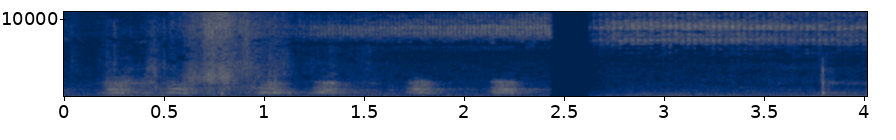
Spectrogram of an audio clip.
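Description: A dog barking about five times in quick succession, short pitched barks roughly a quarter second apart.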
